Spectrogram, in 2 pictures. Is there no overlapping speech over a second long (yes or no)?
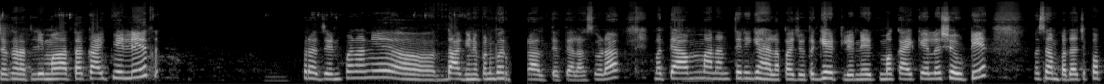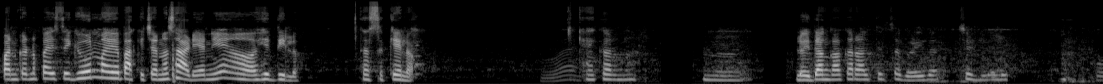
yes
